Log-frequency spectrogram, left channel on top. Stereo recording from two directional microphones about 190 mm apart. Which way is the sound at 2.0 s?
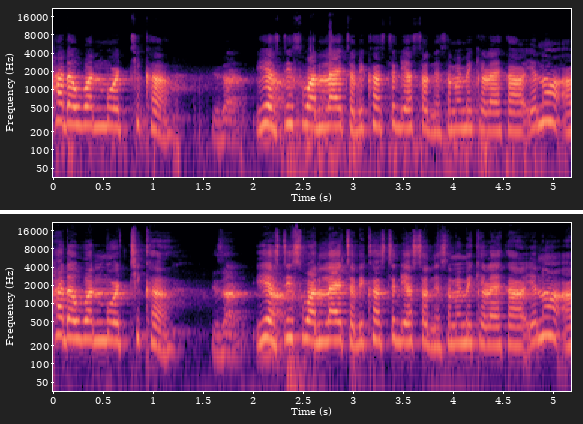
20° right (ahead or behind).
